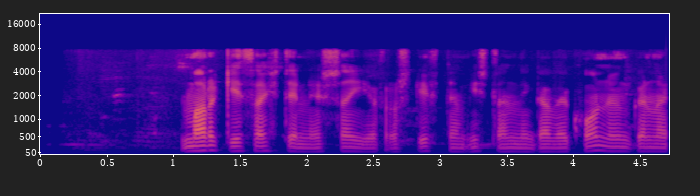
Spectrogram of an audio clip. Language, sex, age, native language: Icelandic, male, 13, Icelandic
